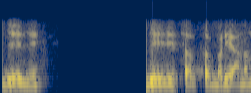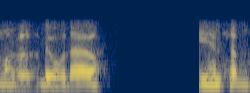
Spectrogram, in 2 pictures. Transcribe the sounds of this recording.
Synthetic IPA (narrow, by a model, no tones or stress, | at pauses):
d͡ʑiːd͡ʑiː | d͡ʑiːd͡ʑiːsɐbsɐbəɽiaːñə̃mɐ̃ŋɡəltɓijobʊd̪ʱaːjoː | ɪ̃ːə̃bɪsɐb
